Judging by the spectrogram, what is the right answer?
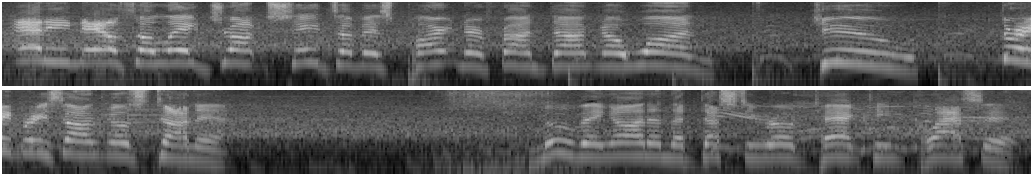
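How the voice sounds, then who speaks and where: A man losing his voice, shouting excited play-by-play for a wrestling video game. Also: very high voice, slow pace, gravelly, music in the background. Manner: shouting excitedly over the action. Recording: game crowd noise behind voice. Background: video game arena crowd and sound effects.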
